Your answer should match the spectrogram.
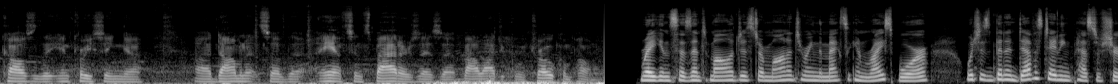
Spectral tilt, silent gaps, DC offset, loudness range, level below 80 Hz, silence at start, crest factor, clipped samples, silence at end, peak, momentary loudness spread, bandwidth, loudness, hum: -5.5 dB/octave; 6.05-6.36 s; under 0.1%; 6 LU; -24 dBFS; 0 s; 20 dB; under 0.1%; 0 s; 0 dBFS; 11 LU; 14.5 kHz; -22 LUFS; none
